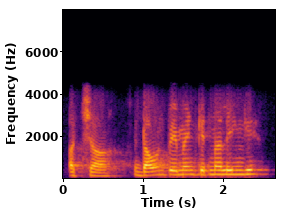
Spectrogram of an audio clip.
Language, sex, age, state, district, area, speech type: Hindi, male, 18-30, Madhya Pradesh, Hoshangabad, urban, conversation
